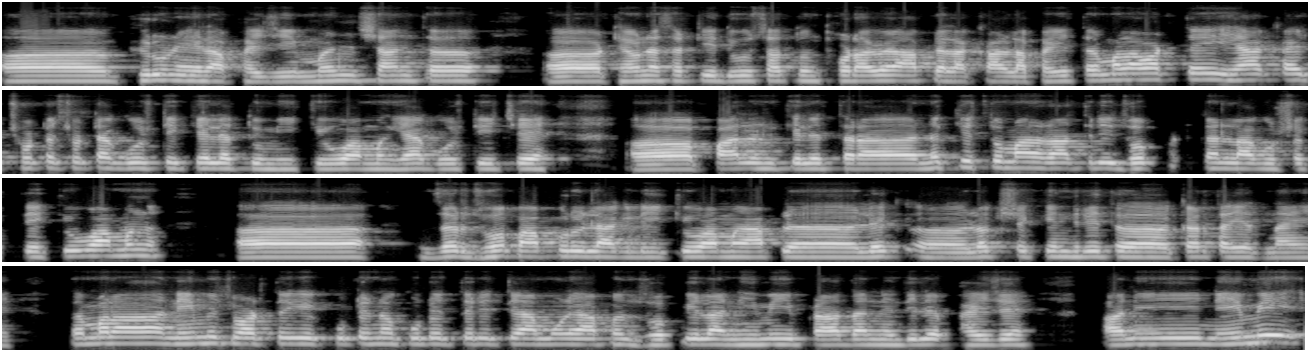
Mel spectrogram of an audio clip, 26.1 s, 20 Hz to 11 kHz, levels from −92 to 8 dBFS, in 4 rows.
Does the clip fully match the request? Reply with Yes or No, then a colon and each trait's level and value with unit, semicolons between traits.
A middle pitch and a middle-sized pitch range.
No: medium, 170 Hz; narrow, 1.8 semitones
